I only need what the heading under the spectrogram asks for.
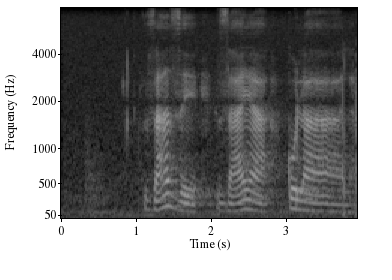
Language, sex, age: Zulu, male, 19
